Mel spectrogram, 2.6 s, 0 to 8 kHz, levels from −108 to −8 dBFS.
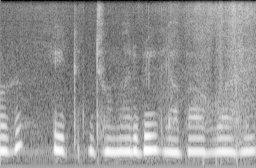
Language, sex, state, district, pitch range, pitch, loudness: Hindi, female, Bihar, Patna, 200-210 Hz, 200 Hz, -16 LUFS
